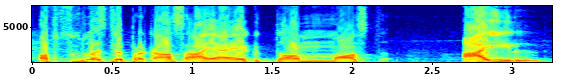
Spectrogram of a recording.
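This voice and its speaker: A male teacher, giving a lively classroom physics lecture and firing questions at his students. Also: high-pitched, measured pace. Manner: lively, questioning students, mixing in Bhojpuri phrases.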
